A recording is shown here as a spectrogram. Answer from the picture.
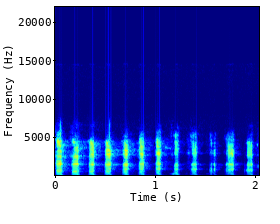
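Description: A man laughing hard in a long run of short, even laughs, about seven a second, that slow down and fade toward the end.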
